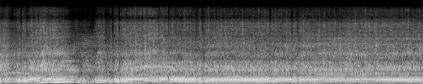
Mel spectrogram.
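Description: Front-wheel-drive demolition derby car's engine revving hard: the pitch swoops up and down twice in the first second and a half, then holds at high revs.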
